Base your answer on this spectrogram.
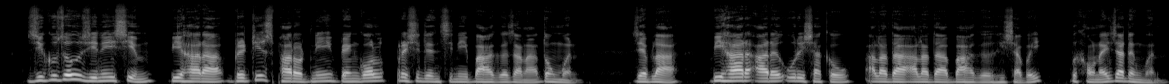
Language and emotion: Bodo, neutral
